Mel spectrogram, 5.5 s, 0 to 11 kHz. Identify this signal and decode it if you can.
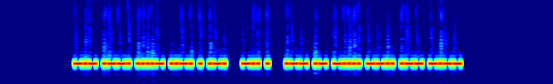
Morse code, heard as a keyed tone, about 51 wpm, 700 Hz. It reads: KP4FER DE WA6ZWY
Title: USA Callsign DE Callsign - 6 Characters - 50wpm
